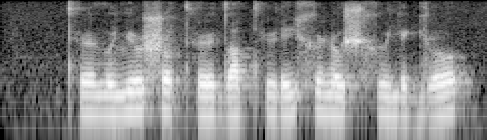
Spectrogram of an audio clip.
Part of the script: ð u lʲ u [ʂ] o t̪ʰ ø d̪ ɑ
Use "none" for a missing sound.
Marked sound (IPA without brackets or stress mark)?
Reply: ʂ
